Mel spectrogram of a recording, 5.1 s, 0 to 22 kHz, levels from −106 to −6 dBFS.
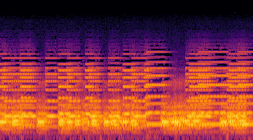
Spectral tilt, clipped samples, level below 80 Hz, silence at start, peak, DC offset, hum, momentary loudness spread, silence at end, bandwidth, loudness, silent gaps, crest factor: -5 dB/octave; under 0.1%; -62 dBFS; 0 s; -6 dBFS; under 0.1%; none; 3 LU; 0 s; 7 kHz; -20 LUFS; none; 14 dB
